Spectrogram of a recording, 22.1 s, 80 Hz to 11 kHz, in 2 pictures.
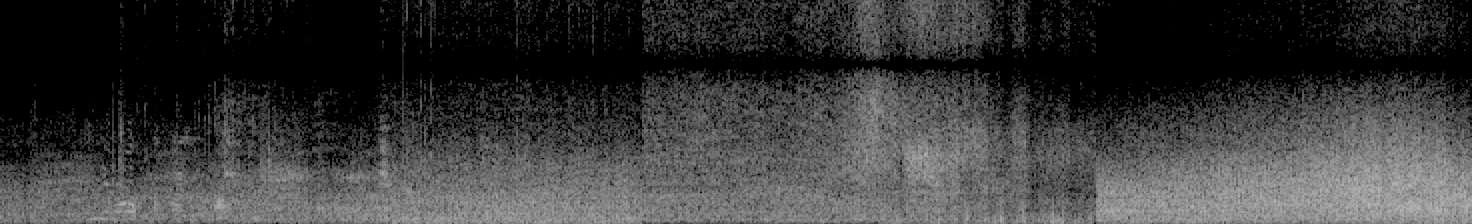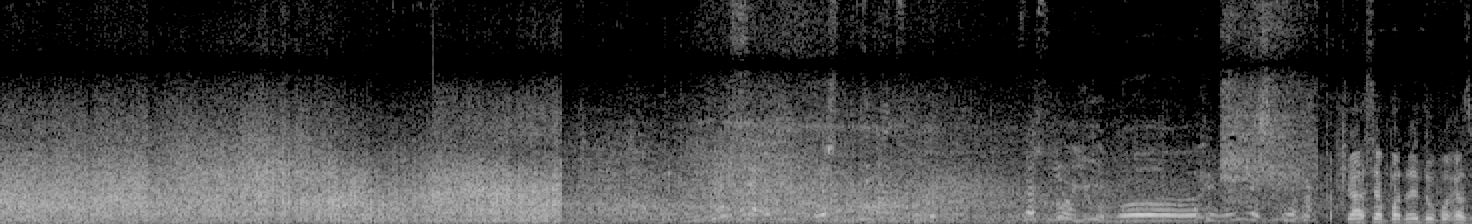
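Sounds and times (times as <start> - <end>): road traffic passing: 0.0 - 22.0
wind rushing over microphone: 2.2 - 17.4.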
